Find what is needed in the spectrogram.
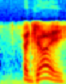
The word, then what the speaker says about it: Ajayi: I got an, I can't say his name right. Ajayi. – Yes, yeah. Perfect.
